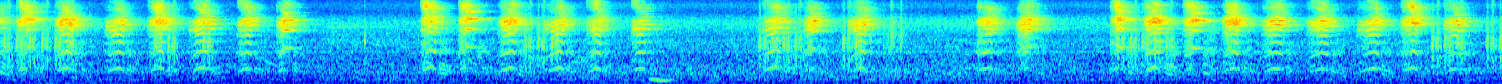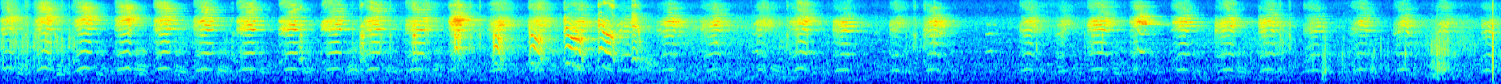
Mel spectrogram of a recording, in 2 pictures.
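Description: Animal calls repeated in bouts, about two to three a second, with short pauses between bouts; one call in the middle falls in pitch. They come from a grounded fruit bat under attack from a grey-headed bushshrike, or from the shrike itself.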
